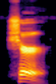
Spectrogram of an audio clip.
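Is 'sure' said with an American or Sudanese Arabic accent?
American. It is said with a standard American accent. The speaker calls it right. "I'm talking about the standard, American standard. If you want to learn how to say"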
